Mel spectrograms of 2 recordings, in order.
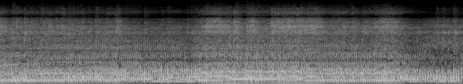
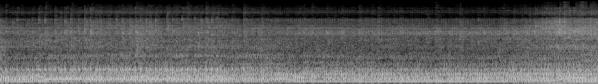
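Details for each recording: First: Stihl FS56 curved-shaft two-stroke string trimmer, about 30 years old: buzzy drone holds modest speed, never reaches high revs unless choked; owner suspects gummed carburetor. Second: Roughly 30-year-old Stihl FS56 curved-shaft two-stroke string trimmer, restarted after the choke killed it: steady, slightly uneven buzz holding a constant low speed with no surging; normal idle.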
